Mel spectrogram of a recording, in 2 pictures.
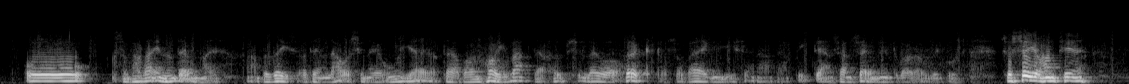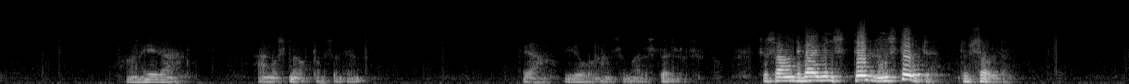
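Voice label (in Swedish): Sankt Olof Skåne, Svenska sagor, dialekter; Folkminnen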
